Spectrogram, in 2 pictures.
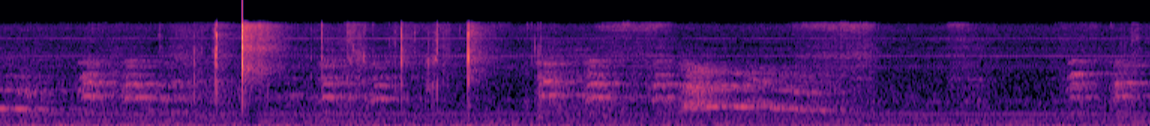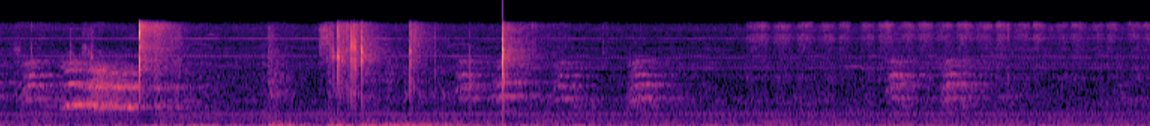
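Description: Dry-erase marker squeaking in short, quickly changing squeaks and tapping against a whiteboard while chromosome outlines are drawn and shaded, with a few sharp clicks. A steady low electrical hum sits underneath.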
